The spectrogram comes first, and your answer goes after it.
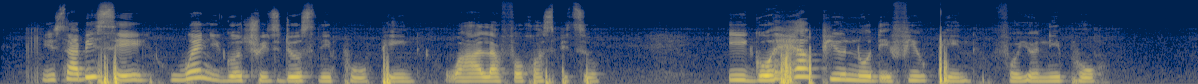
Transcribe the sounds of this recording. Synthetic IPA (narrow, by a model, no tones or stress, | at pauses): jusabisewɛ̃njuɡotʰɹitdosnipʰopʰẽn | waalafɔhɔspitʰəl | iɡohɛlpʰjunodefilpʰẽnfɔjɔnipʰo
